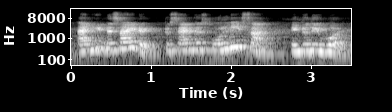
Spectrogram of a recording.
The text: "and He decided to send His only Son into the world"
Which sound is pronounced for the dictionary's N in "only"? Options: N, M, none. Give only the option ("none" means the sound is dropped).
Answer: N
